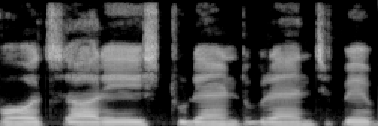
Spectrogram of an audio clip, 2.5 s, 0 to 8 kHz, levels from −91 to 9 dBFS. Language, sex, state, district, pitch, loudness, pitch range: Hindi, male, Bihar, Araria, 140 Hz, -17 LUFS, 135-140 Hz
